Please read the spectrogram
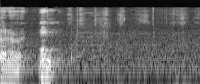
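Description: Faint rustle of book pages being handled at a desk near a microphone, after a brief trailing bit of a man's voice in the first half second.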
